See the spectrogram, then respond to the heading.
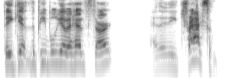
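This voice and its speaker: A man's voice: high voice, normal speed, dry recording. A man with an Albertan Canadian accent, co-hosting a podcast in crude, casual chat, swearing freely and laughing often. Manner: profane, laughs often, animated storytelling. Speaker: podcast co-host.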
